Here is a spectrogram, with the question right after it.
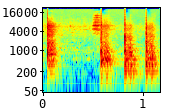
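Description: Four knocks on a bare sheet-metal body panel in a car's rear cargo area, before sound deadening mats are installed. Each knock gives a sharp, mid-pitched hollow thud with a brief metallic ring that fades quickly, showing the undamped panel sounds hollow rather than solid.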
